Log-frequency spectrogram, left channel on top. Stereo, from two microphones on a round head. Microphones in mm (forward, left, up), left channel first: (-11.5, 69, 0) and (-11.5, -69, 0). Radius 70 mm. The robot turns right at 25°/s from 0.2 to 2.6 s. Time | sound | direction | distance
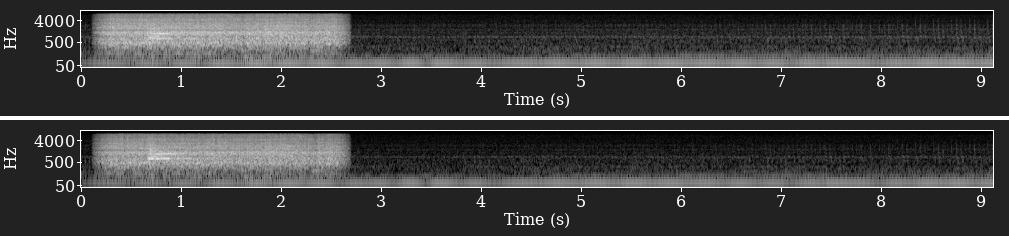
0.7 | dishes clattering | 60° right (ahead or behind) | 1.4 m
